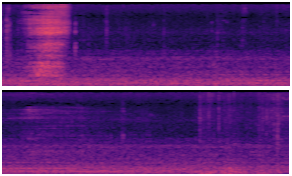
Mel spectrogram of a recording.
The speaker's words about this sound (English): Sorry about all the sniffing. I got a little bit of a cold.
